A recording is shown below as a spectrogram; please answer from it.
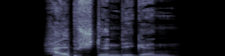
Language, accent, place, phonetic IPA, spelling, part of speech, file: German, Germany, Berlin, [ˈhalpˌʃtʏndɪɡn̩], halbstündigen, adjective, De-halbstündigen.ogg
- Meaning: inflection of halbstündig: 1. strong genitive masculine/neuter singular 2. weak/mixed genitive/dative all-gender singular 3. strong/weak/mixed accusative masculine singular 4. strong dative plural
